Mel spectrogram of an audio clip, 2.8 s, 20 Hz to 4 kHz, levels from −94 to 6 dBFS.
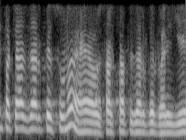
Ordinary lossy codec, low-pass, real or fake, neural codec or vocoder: none; 3.6 kHz; real; none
